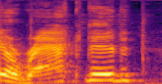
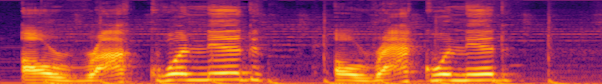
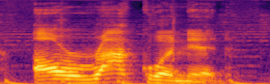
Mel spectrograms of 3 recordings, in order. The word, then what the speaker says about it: Araquanid: Now, I want to see Arachnid, but I feel like I gotta get another syllable in there. So Araquanid. Mine Aqua's in there, so Araquanid.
